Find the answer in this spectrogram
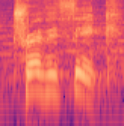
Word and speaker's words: Trevithick: Trevithick, si on le prononce bien comme il faut.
